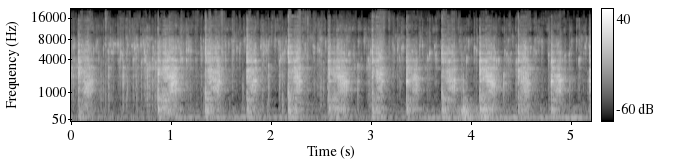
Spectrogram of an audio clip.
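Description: Cinnamon and cloves sizzle loudly in hot butter for a Chana Daal of yellow lentils, a steady crackling fry broken by repeated stirring strokes of a utensil in the pan.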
